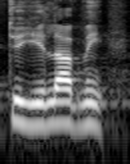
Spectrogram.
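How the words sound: It is asked in a firm, reminding tone. The speaker is reminding someone of their love. "as a reminder to someone"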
